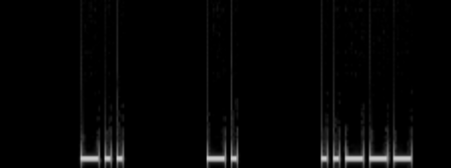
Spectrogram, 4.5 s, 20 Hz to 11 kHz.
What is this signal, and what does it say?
Morse code, heard as a keyed tone, about 20 wpm, spaced as for 8 wpm, 690 Hz. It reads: DN2
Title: 081 Lesson 14e - Number 2 - Three Characters 20wpm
